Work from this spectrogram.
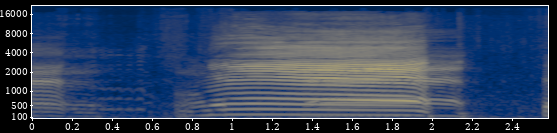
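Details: Sheep flock with many lambs at lambing time: a loud, sustained, nasal bleat of about a second dominates, with shorter calls just before and at the very end.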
